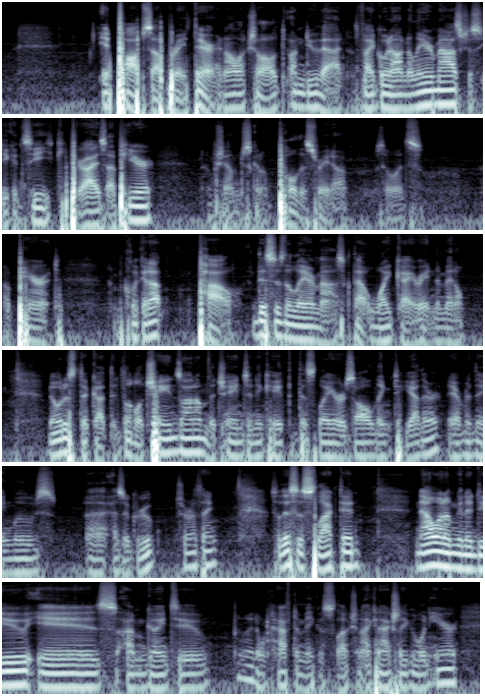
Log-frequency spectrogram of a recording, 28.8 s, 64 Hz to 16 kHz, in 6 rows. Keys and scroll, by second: 2.3 super+z.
